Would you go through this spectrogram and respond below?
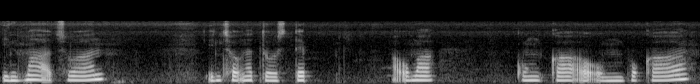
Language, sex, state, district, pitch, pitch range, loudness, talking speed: Mizo, female, Mizoram, Aizawl, 190 Hz, 185-195 Hz, -16 LUFS, 130 wpm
